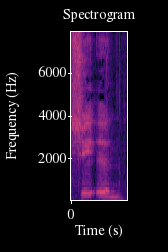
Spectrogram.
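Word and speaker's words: SHEIN: no sa Shin also that's the pronunciation shiin Okay mahilig ho ako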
